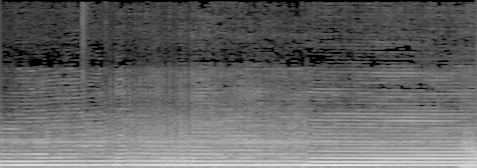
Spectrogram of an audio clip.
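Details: Car lift's passenger-side hydraulic ram raising a car under load: loud, steady, siren-like groan, only on the way up, silent going down; fixed later by a replacement ram from the manufacturer.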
